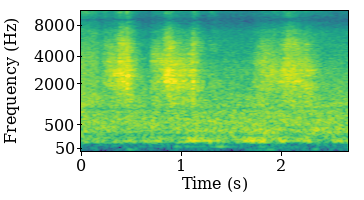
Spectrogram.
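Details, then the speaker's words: 1990 Raleigh Reynolds 501 hybrid trail bike: soft swishing rubs as the front wheel spins, the brake pad catching a buckled front rim that needs truing; there is also play in the fork. "on the front from where she needs a little buckle taken out."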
